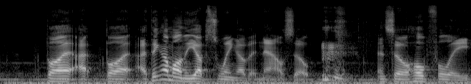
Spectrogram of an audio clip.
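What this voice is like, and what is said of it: Congested, stuffy-nosed voice. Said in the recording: “I have had a cold for like a week, and my nose has just been awful... my voice doesn't sound so different... I apologize for my voice”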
